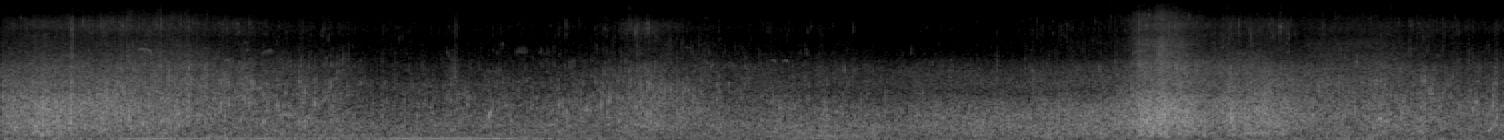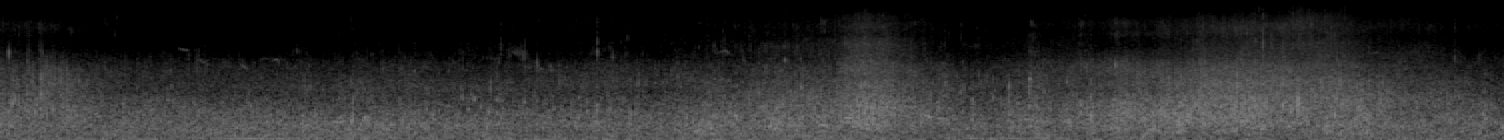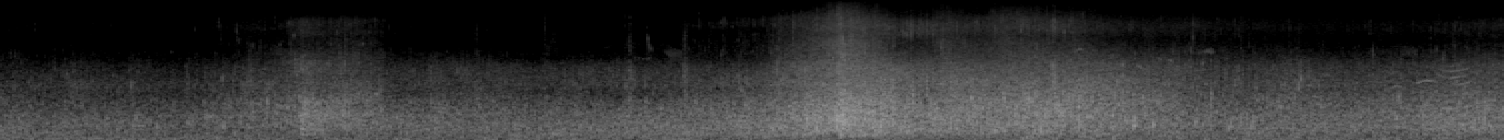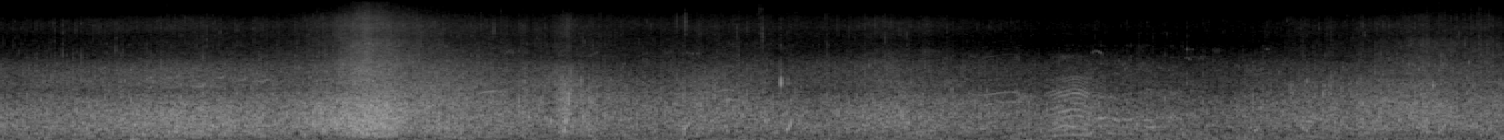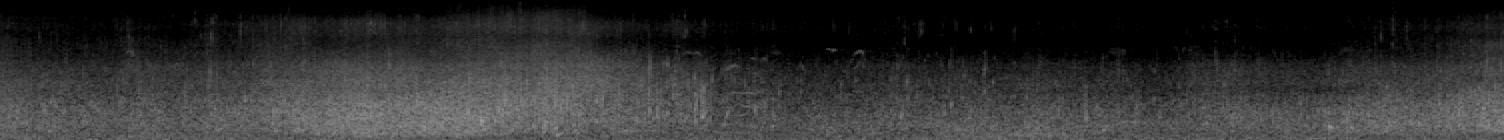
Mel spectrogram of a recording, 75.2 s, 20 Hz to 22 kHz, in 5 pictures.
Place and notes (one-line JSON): {"title": "石雨傘漁港, Chenggong Township - Small fishing port", "date": "2014-09-08 11:01:00", "description": "Small fishing port, Birdsong, Sound of the waves\nZoom H2n MS +XY", "latitude": "23.18", "longitude": "121.40", "altitude": "5", "timezone": "Asia/Taipei"}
